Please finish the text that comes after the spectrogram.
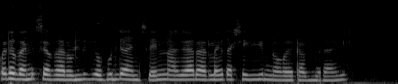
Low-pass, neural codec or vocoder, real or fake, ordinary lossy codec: none; codec, 44.1 kHz, 3.4 kbps, Pupu-Codec; fake; none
